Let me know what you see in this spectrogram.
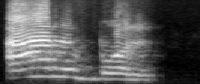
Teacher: Porque su sílaba tónica es la penúltima, ar. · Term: palabra también grave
